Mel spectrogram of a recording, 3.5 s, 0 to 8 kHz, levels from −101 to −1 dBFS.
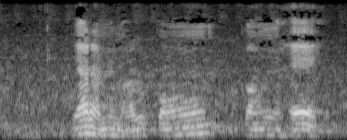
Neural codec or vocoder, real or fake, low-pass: none; real; 7.2 kHz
